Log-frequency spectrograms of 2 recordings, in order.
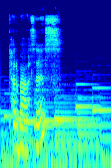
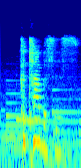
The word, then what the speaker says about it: Katabasis: Advanced reader Arc of catabasis catabasis catabasis pronunciation katabasis okay so I was way off katabasis that sounds so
